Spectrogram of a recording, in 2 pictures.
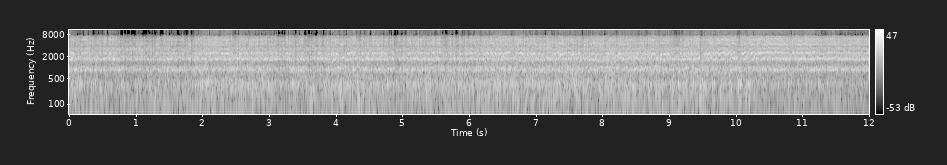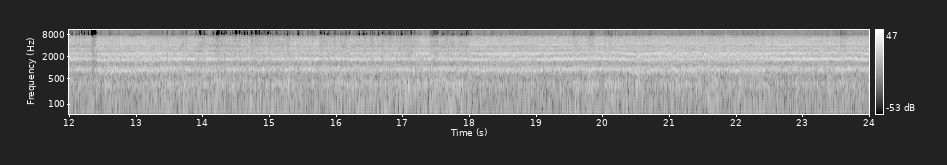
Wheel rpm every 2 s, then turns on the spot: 230, 230, 230, 230, 230, 230, 220, 230, 230, 220, 210, 230.
none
